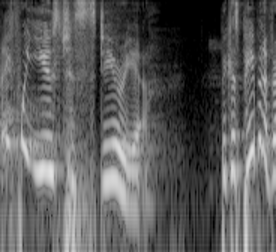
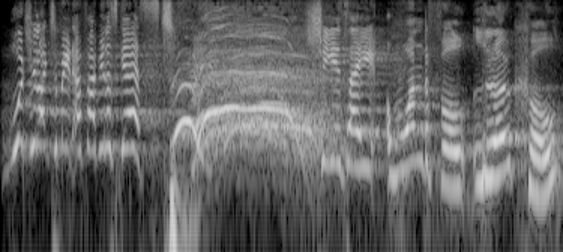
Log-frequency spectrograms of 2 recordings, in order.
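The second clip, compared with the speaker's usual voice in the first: high, hyped-up guest introduction; excited live MC intro; stage announcer; 7 semitones higher, slower than usual. Real, not acted. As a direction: shout to rouse the crowd, stretching the build-up.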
